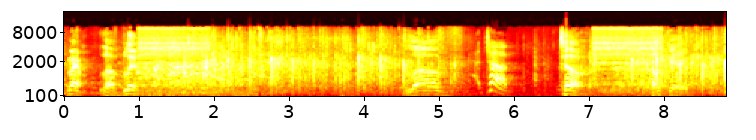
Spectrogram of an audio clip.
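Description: An audience laughs and applauds loudly.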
